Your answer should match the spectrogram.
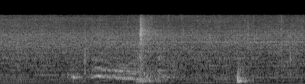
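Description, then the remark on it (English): Orange juice sizzles steadily in a hot pan as it reduces and caramelizes, a continuous bright hiss with a few soft scrapes or clinks of a utensil stirring partway through. No one speaks. “So in other words, when you do this and you're reducing it, mm-hmm. it's caramelizing it.”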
